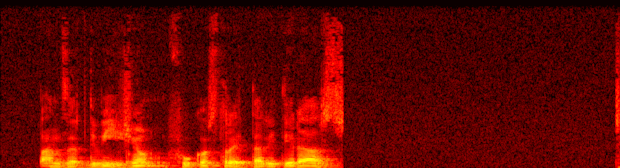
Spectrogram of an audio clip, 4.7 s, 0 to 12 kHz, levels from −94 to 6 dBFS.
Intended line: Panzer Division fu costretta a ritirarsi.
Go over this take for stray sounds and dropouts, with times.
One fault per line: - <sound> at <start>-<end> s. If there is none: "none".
none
